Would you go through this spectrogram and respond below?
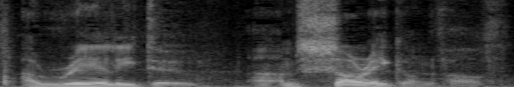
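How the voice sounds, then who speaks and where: An actor playing a gruff, defensive male policeman in a radio drama. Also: low-pitched, very animated, normal speed, soft background music. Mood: flustered, emphatic.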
